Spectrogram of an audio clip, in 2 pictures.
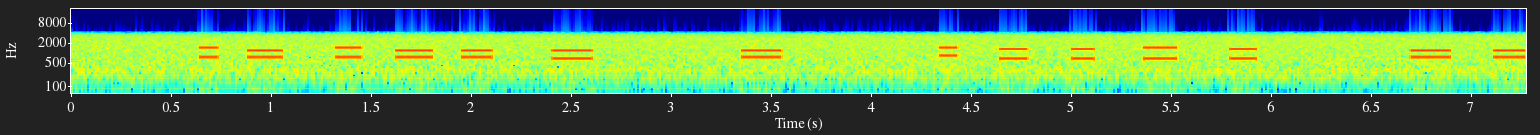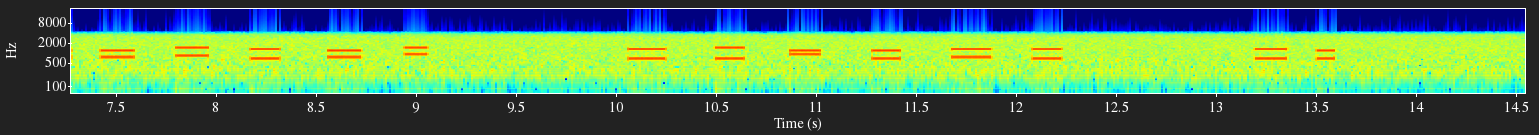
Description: DTMF, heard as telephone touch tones, dialled by hand, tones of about 150 ms, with phone line noise. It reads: 646441 4 92232 444924# 23*152 21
